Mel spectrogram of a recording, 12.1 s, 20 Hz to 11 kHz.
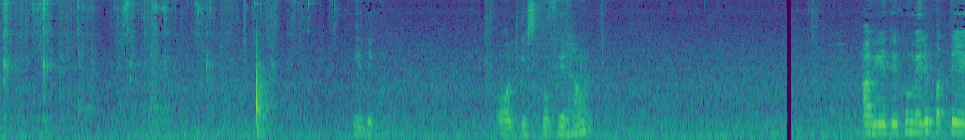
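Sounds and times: glass bangles clinking: 0.0s - 4.3s.

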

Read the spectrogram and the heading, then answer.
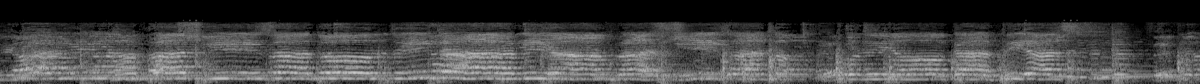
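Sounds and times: man singing: 0.0s - 12.0s.

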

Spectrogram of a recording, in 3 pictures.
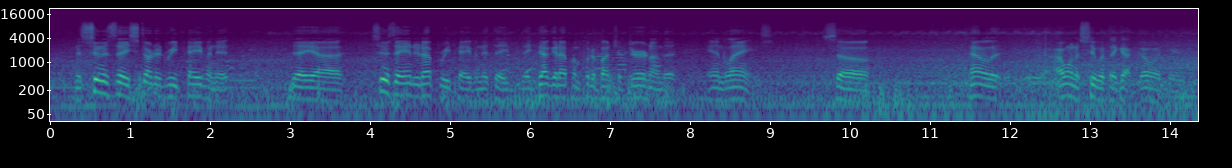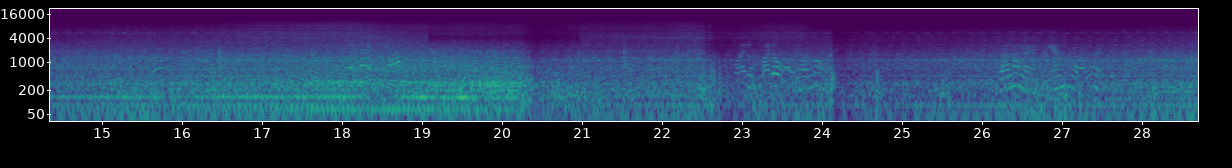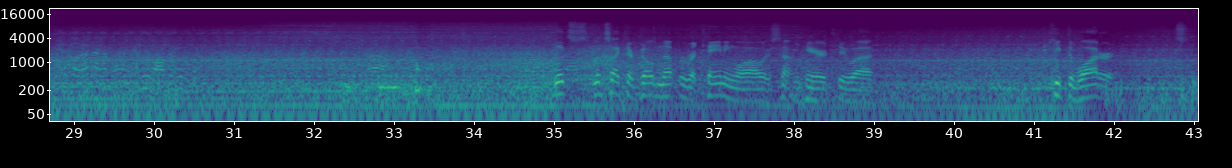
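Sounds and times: excavator diesel engine running: 0.0s - 43.0s.

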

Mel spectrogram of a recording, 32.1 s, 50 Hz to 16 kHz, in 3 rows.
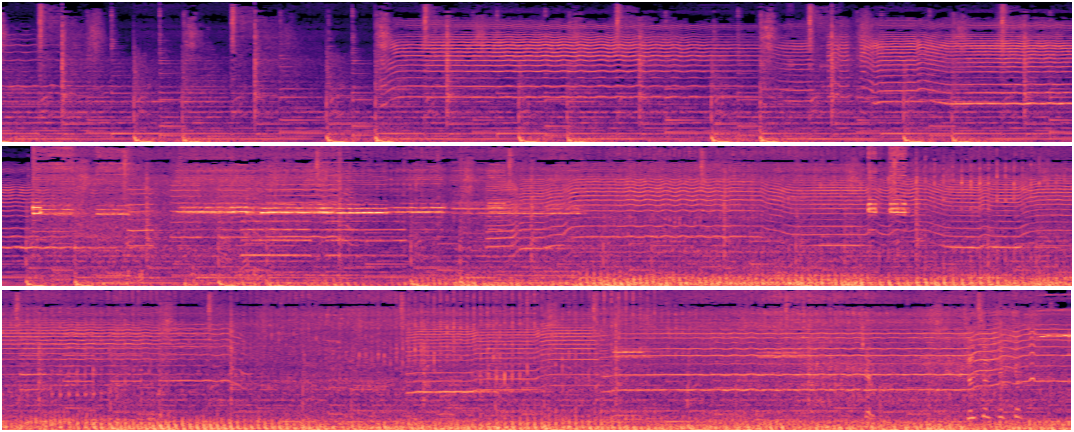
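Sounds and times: music playing: 0.0s - 32.0s
motorcycle engines: 11.0s - 32.0s.

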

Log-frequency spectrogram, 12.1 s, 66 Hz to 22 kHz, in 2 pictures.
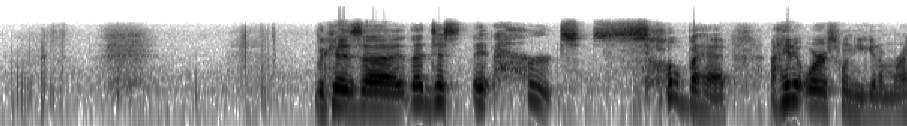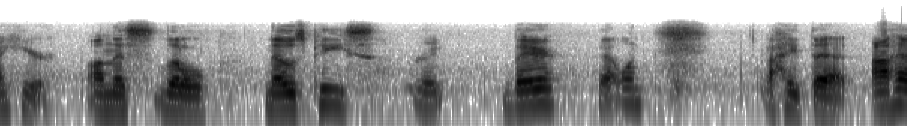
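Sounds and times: man sniffing through nose: 0.6s - 1.8s, 10.4s - 10.8s.

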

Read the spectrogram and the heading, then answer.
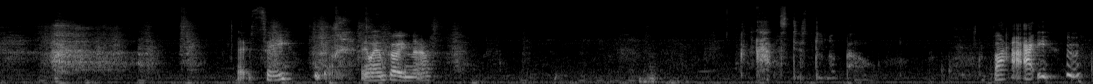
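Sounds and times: woman whispering: 7.4s - 8.9s.

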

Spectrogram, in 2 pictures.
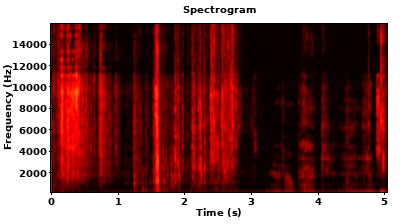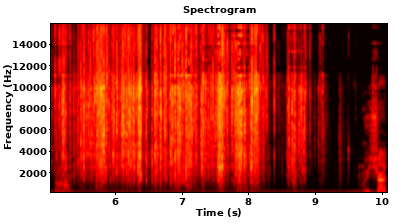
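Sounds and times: foil wrapper crinkling and tearing: 0.0s - 1.0s, 1.6s - 2.9s, 4.9s - 9.2s.

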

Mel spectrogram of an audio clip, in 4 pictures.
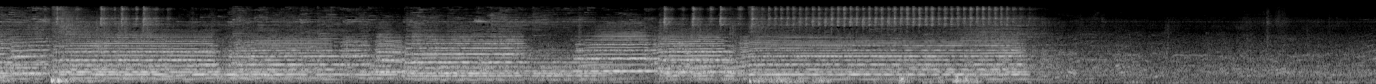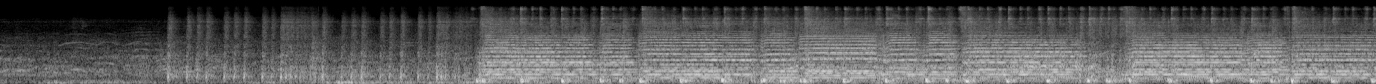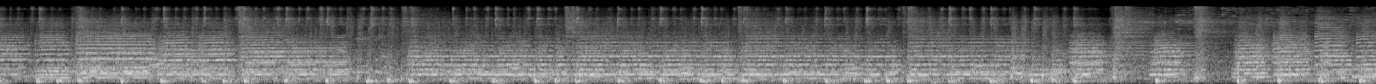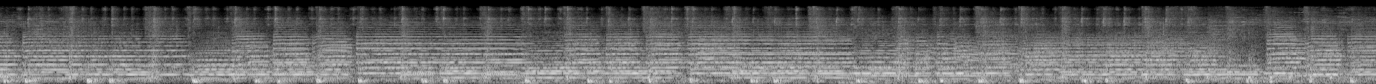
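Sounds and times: brass band playing chords: 0.0s - 11.2s, 15.4s - 55.0s.

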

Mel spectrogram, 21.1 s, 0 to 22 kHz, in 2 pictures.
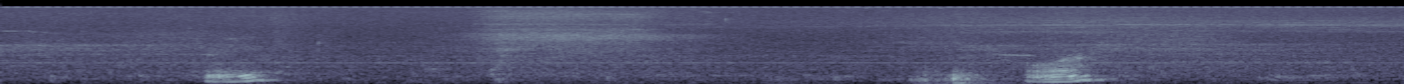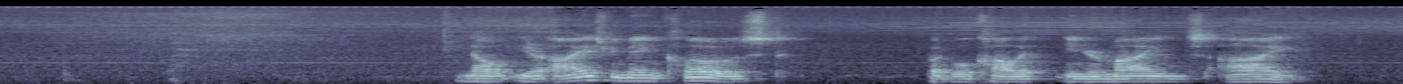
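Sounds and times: faint constant tone: 0.0s - 21.0s
steady hiss: 0.0s - 21.0s
slow deep breathing: 3.2s - 14.4s.

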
